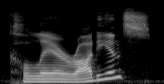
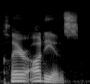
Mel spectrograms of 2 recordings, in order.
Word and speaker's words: clairaudience: It is, I guess you would pronounce it, clairaudience? Clairaudience. So it's Claire, C-L-A-I-R, and then the word audience, all one word.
